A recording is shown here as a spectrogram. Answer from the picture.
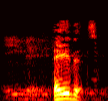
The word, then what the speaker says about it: Avett: Is that right? Avett? Is it Avett? – Avett. – The Avett Brothers.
